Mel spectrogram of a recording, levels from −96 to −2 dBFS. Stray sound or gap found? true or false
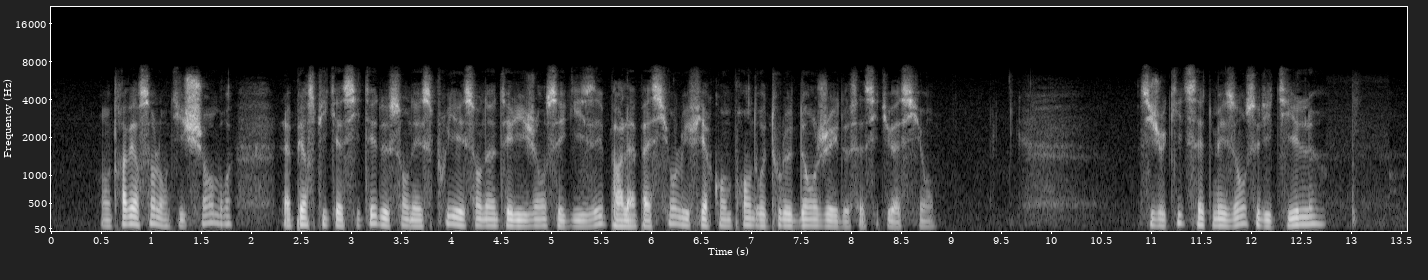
true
